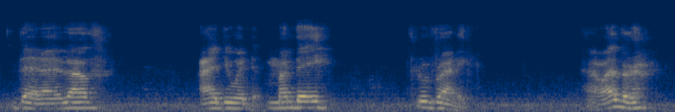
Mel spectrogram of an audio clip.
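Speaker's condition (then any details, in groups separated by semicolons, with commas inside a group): Cerebral palsy; from birth, affects legs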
